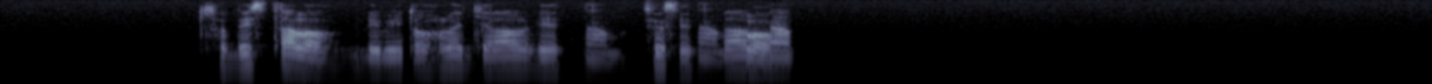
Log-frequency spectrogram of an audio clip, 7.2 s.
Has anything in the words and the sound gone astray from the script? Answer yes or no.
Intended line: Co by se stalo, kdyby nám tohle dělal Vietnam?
yes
